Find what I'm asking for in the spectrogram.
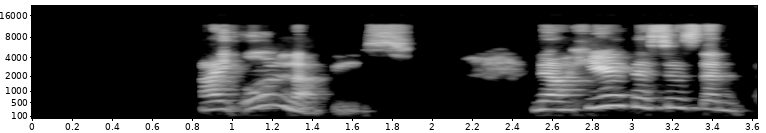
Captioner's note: spanish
